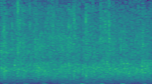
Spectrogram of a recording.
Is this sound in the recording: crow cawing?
no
